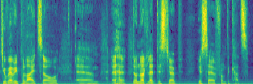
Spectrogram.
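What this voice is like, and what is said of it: German accent in English. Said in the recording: “we have a bad German accent”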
